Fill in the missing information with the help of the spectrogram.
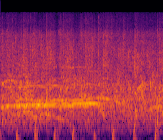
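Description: An audience applauds loudly and steadily for a couple of seconds, a dense wash of many hands clapping with a regular low thumping beat running underneath.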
